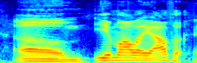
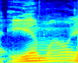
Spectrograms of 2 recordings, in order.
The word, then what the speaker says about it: Iamaleava: Yeah, and you know, Nico Iamaleava also said before the season, I feel pretty confident that I said that right, but Iamaleava. – Yeah, Iamaleava. – There we go.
